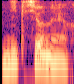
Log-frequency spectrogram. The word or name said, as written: dictionnaire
